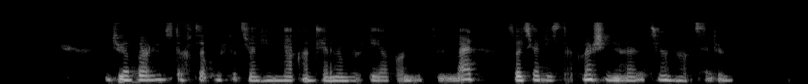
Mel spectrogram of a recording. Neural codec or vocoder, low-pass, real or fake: codec, 16 kHz in and 24 kHz out, 0.6 kbps, FireRedTTS-2 codec; 7.2 kHz; fake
